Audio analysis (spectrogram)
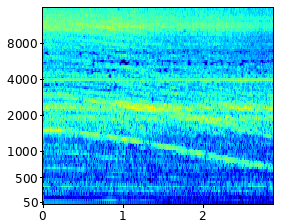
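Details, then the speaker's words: MX 8x14 mini-lathe running with no gears engaged and no load, after slotting motor mounts to reduce overtight belt tension: steady high-pitched whine over soft motor hum, owner thinks from the PWM three-phase motor controller; unconfirmed. "high-pitched whine you can hear is, I think, the PWM controller, the three-phase controller for the motor."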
